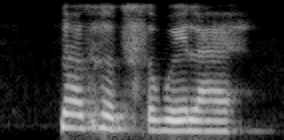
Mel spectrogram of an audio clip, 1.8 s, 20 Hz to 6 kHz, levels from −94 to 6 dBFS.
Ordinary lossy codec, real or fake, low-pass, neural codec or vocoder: Opus, 64 kbps; fake; 5.4 kHz; codec, 24 kHz, 3.1 kbps, DualCodec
